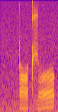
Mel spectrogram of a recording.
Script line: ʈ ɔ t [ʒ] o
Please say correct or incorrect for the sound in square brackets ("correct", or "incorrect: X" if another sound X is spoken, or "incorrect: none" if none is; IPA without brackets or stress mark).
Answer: correct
